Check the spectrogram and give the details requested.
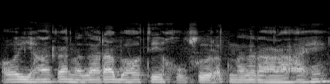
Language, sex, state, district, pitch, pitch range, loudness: Hindi, female, Madhya Pradesh, Bhopal, 110 Hz, 105-115 Hz, -16 LUFS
